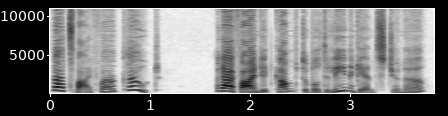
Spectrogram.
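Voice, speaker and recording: Lady putting on a high chirpy rag doll, bold and motherly, voice jumps all over, dry sound. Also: very animated, a little fast, no echo. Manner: high and bright.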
